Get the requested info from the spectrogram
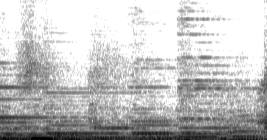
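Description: Live band playing an instrumental passage with no singing: acoustic guitar strummed over bass and a steady low beat.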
